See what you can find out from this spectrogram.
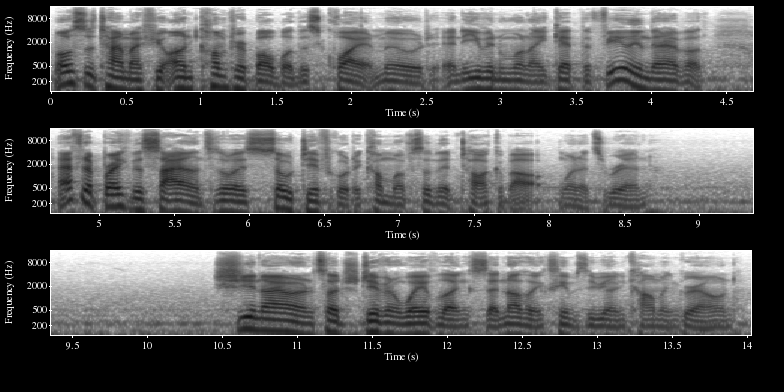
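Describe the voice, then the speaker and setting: A man's voice: fairly low pitch, expressive, fast, a bit bright, slight background noise. A young man reading a game's text aloud on a casual stream, rambling into asides and stumbling over lines. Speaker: streamer playing a visual novel.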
